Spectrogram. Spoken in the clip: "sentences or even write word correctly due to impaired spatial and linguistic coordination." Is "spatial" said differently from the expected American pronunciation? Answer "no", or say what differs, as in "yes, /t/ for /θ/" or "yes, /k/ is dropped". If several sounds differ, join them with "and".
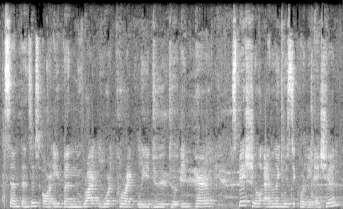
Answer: no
